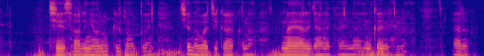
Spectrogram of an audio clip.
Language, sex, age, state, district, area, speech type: Santali, male, 30-45, Jharkhand, Seraikela Kharsawan, rural, spontaneous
